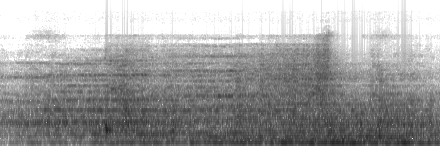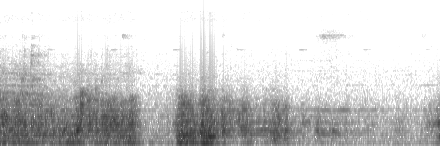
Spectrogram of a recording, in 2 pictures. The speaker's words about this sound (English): But seismic waves are now slowly shaking the whole region, causing water to slosh and churn. The Tanis' strange currents in the river give a hint of what is still to come.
